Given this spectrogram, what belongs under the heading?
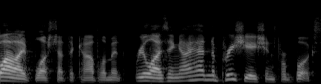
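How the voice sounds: A man's fairly high voice with a bright, sharp tone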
